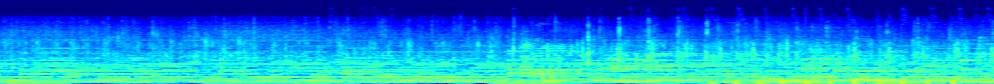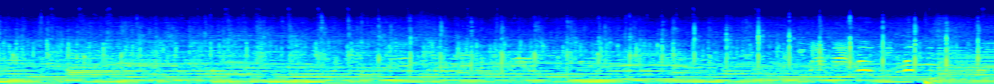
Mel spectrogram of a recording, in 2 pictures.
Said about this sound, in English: But there's no way I'm going to give Matthew Stafford a louder hand clap than I am Jesus Christ. So one more time, let's give Jesus a hand clap of praise.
